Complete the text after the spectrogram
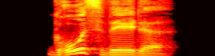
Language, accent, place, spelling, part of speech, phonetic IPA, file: German, Germany, Berlin, Großwilde, noun, [ˈɡʁoːsˌvɪldə], De-Großwilde.ogg
- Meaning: dative singular of Großwild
